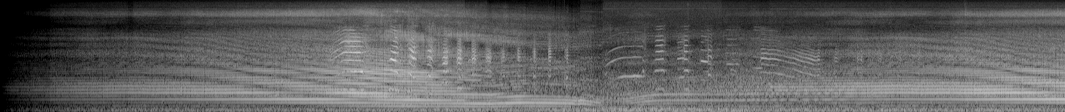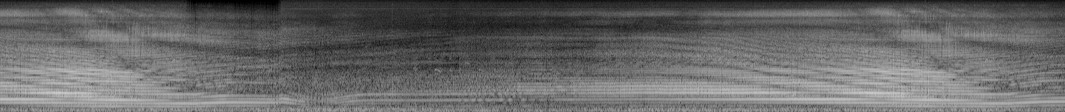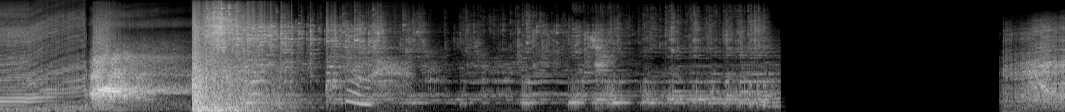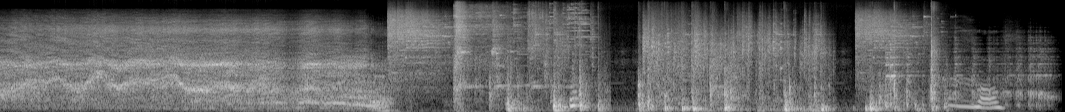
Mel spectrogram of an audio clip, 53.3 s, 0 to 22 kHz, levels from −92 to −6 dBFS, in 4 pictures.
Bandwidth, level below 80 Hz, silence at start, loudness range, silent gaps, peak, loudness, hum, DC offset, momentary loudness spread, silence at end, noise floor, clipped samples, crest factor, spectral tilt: over 20 kHz; -48 dBFS; 0.75 s; 15 LU; 36.48-39.12 s; -6 dBFS; -27 LUFS; none; under 0.1%; 18 LU; 0.1 s; -66 dBFS; under 0.1%; 24 dB; -2.5 dB/octave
